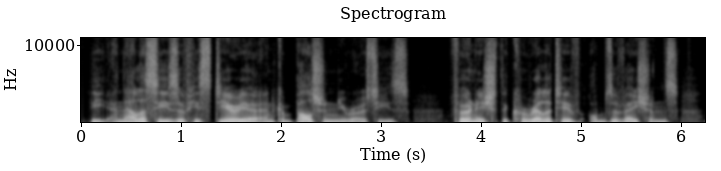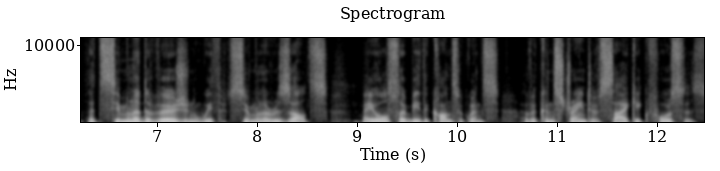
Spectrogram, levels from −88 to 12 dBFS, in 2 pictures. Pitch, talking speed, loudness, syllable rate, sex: 140 Hz, 135 wpm, -19 LUFS, 5.4 syllables/s, male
